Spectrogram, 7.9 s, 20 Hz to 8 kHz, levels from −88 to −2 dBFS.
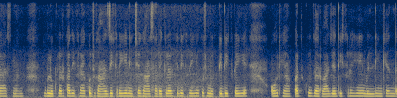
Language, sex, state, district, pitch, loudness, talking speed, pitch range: Hindi, female, Andhra Pradesh, Krishna, 215 Hz, -18 LUFS, 270 wpm, 210-225 Hz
